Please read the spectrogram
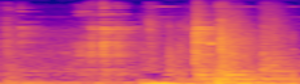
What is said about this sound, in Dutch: Kijk, de deur gaat al open.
